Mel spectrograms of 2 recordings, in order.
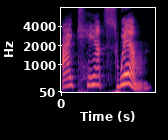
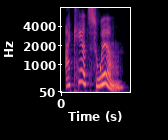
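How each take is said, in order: First: Very slow, drawn-out high roar. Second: High, loud, slow wail; stricken. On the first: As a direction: roar it out helplessly, stretching every word. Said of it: "Then he roared". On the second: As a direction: confess it helplessly, voice raised. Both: A narrator's reading.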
